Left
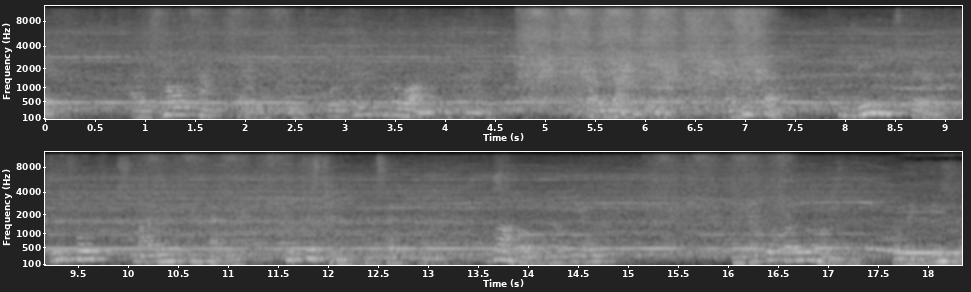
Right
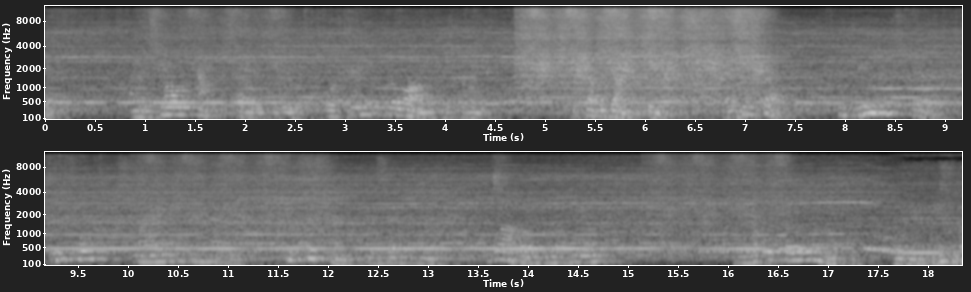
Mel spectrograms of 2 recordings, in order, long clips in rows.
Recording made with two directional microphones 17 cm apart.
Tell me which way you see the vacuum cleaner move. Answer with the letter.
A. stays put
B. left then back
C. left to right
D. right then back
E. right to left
A.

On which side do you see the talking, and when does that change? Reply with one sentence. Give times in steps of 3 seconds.
You can hear the talking on the right from 0 s, in the centre from 6 s and on the left from 9 s.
